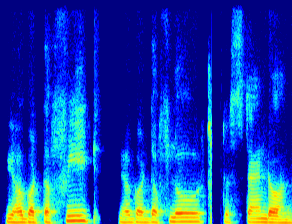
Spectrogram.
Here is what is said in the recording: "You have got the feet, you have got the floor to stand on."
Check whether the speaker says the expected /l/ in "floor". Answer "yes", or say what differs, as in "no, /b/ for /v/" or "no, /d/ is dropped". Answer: yes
